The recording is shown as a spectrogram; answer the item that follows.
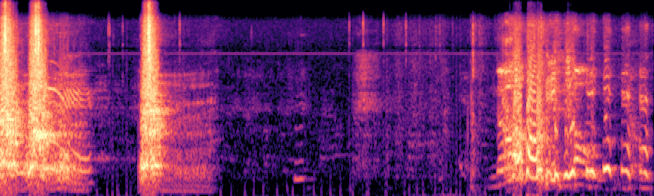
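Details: Recently adopted shelter dog confronting its reflection in a mirror for the first time, indoors at night: two separate loud, rough barks about a second apart, then a pause and a person talking soothingly to the dog.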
